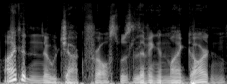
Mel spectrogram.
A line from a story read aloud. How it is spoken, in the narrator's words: exclaimed Emily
